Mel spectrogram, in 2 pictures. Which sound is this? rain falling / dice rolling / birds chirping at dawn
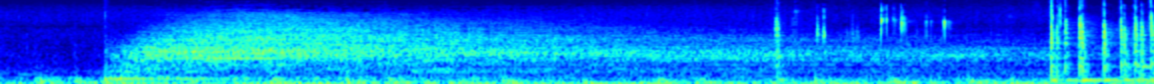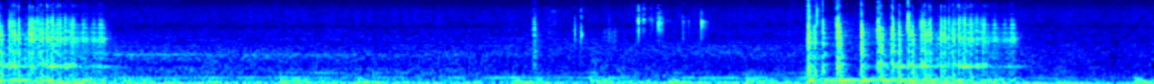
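dice rolling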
